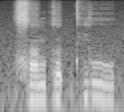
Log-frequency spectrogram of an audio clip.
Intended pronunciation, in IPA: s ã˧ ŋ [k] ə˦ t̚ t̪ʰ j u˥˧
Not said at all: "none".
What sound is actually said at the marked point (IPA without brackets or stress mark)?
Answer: k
